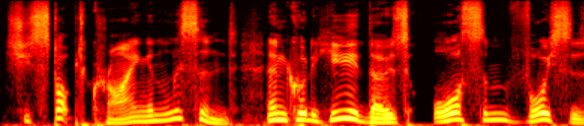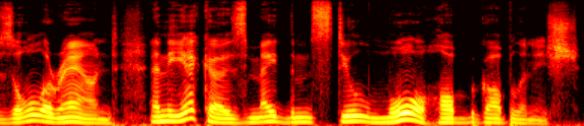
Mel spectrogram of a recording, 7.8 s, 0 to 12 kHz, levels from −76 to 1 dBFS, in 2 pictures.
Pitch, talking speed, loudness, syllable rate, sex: 130 Hz, 160 wpm, -16 LUFS, 4.8 syllables/s, male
